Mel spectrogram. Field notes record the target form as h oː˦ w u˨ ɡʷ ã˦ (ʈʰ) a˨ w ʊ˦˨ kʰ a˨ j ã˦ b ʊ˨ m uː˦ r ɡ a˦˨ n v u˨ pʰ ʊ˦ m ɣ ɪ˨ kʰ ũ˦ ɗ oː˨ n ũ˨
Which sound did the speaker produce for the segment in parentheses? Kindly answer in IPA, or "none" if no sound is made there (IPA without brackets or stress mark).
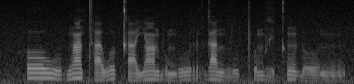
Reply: tʰ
